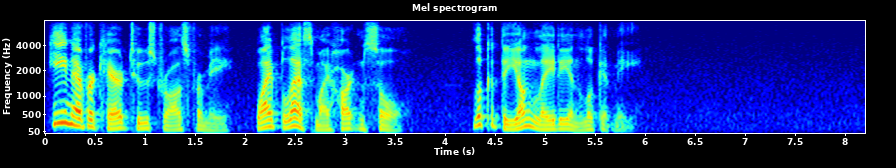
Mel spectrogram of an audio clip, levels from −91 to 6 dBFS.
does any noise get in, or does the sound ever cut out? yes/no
no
